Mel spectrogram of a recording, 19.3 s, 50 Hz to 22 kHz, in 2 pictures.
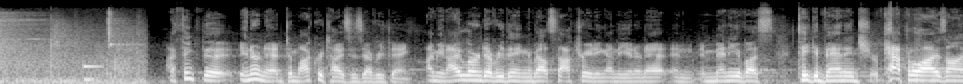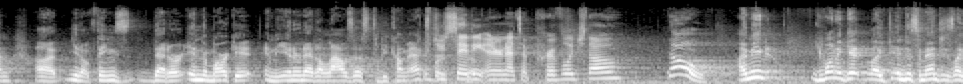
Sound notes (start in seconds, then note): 0.9 graphic dings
